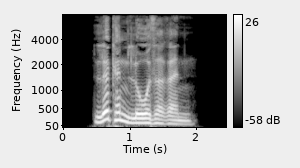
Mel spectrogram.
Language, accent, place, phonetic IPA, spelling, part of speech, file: German, Germany, Berlin, [ˈlʏkənˌloːzəʁən], lückenloseren, adjective, De-lückenloseren.ogg
- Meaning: inflection of lückenlos: 1. strong genitive masculine/neuter singular comparative degree 2. weak/mixed genitive/dative all-gender singular comparative degree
